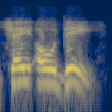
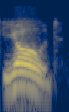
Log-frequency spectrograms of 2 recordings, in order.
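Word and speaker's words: יוד: It says J-O-D. Now, ones might say that from a Anglo-American, like British American kind of way of speaking, as Jod, but really it's Yod.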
